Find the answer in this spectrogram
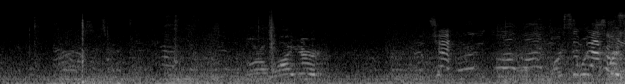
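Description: Several short calls from distant voices across an open field, heard over a steady low outdoor background rumble.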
